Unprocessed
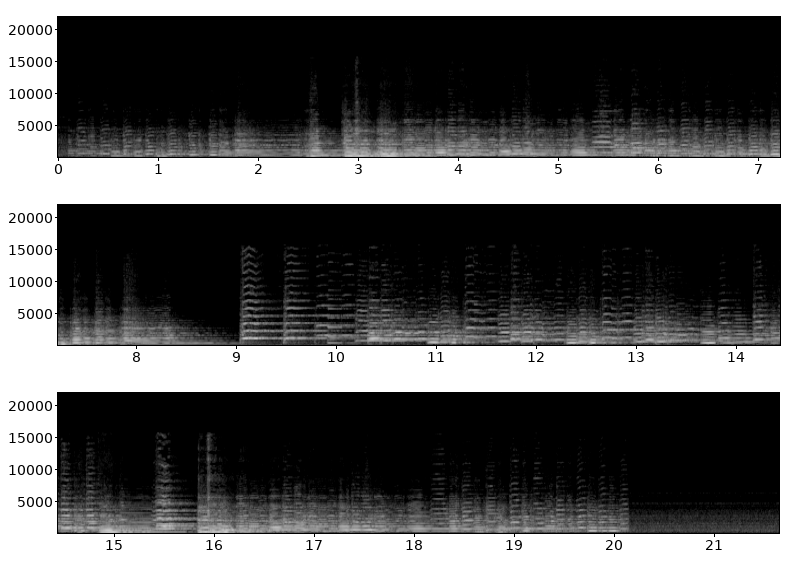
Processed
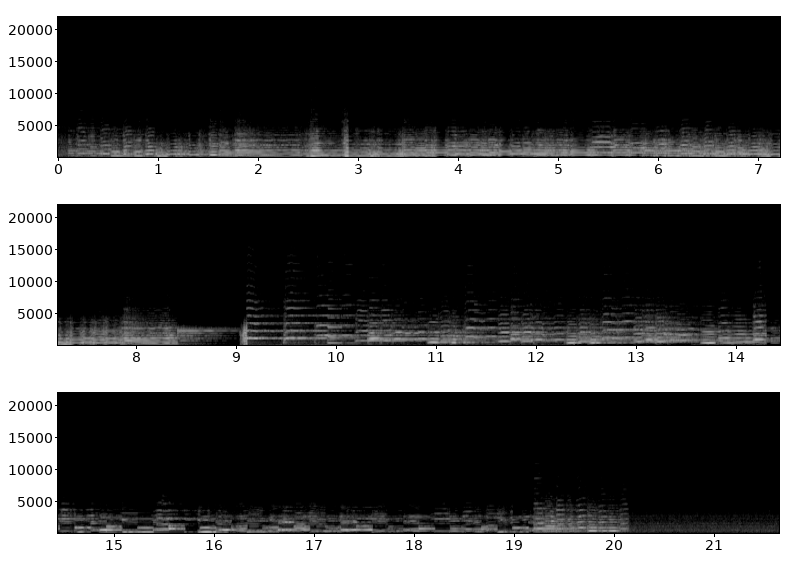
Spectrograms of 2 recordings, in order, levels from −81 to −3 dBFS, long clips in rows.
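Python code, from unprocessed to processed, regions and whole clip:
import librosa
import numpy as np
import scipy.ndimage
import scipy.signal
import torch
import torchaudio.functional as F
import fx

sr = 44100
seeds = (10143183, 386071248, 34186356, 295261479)

y = fx.chain(x, sr, fx.bandpass_edges(low_hz=140.0, high_hz=2300.0),
    fx.over_compress(threshold_db=-39.0, ratio=-1.0), at=(0.97, 1.41))
y = fx.chain(y, sr, fx.bandpass_edges(low_hz=270.0, high_hz=3600.0),
    fx.over_compress(threshold_db=-35.0, ratio=-1.0), at=(2.9, 7.87))
y = fx.chain(y, sr, fx.room_flutter(wall_m=10.9, rt60_s=0.4),
    fx.freq_invert(carrier_hz=2700),
    fx.doppler_dist(depth_ms=0.55), at=(8.41, 9.11))
y = fx.chain(y, sr, fx.highpass(hz=470.0, slope=12),
    fx.doubler(ms=44.0, db=-5.5), at=(12.38, 13.56))
y = fx.chain(y, sr, fx.comb(ms=5.6, depth=0.71),
    fx.vowel_held(hz=6.4), at=(14.3, 19.2))
y = fx.high_shelf(y, sr, hz=4900.0, db=-11.5)
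y = fx.rider(y, sr, range_db=4, speed_s=0.5)
y = y * librosa.db_to_amplitude(-3.0)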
